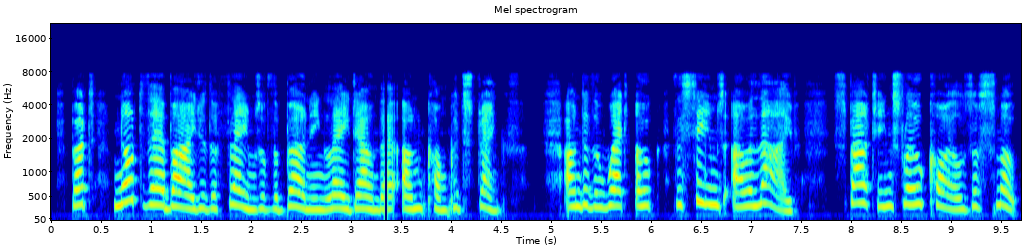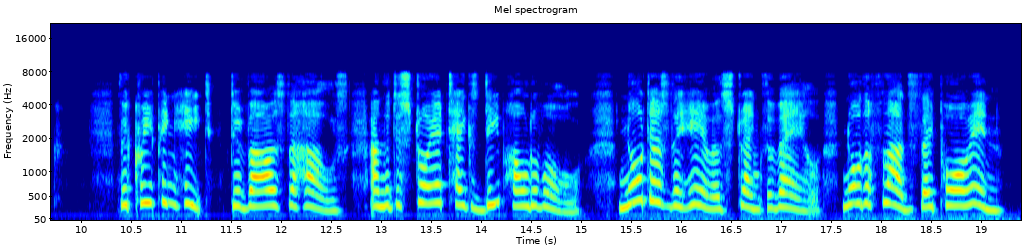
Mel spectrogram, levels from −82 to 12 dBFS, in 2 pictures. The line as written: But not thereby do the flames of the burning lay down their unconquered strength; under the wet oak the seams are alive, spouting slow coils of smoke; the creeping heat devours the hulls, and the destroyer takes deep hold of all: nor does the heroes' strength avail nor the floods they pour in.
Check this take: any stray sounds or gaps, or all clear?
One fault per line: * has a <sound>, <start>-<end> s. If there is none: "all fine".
* has a dropout, 3.3-3.4 s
